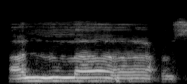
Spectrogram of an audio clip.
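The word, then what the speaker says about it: الله: আল্লাহু সামাদ ভাইজান আল্লাহ লাম কিন্তু মোটা হবে এখানে আল্লাহ হয়ে গেল আপনার উচ্চারণটা আল্লাহ আল্লাহ দেখবেন মসজিদের আজান গুলো এভাবে আল্লাহু একবার আল্লাহ উচ্চাগনটা মোটা করতে হবে আল্লাহু সামাদ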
